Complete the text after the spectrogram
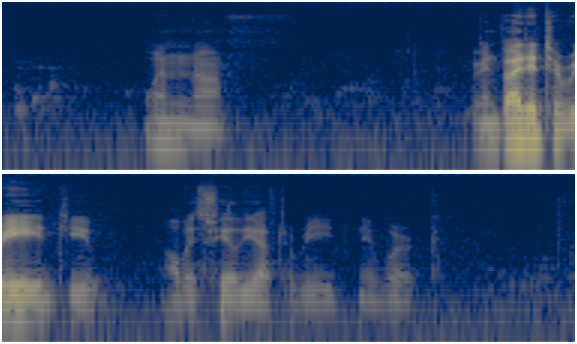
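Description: A middle-aged man speaks calmly into a microphone, with pauses.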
